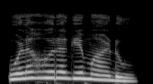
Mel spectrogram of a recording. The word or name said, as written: ಒಳಹೊರಗೆಮಾಡು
